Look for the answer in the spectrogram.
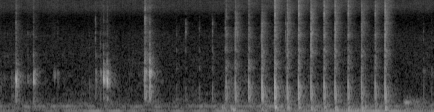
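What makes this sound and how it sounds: Fingertips strum and scratch the pin bristles of a small pink plastic hairbrush with a cushion, held in one hand. A few scattered, dry clicks come first, then a quicker, steady run of crisp ticks, about twenty in all, over a faint low hum.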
